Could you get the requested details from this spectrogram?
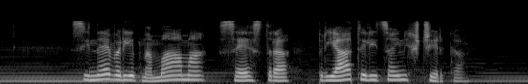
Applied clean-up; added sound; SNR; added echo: none; Bowed string instrument; 18 dB; none.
